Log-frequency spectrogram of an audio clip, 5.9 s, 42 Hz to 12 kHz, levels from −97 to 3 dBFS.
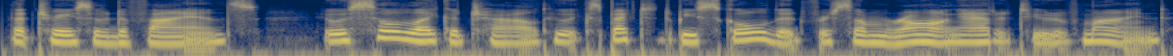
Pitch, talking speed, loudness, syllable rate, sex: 185 Hz, 205 wpm, -18 LUFS, 5.4 syllables/s, female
